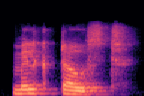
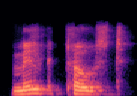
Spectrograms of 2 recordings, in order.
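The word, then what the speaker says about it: milquetoast: If you remember that example, she put about milk toast. Milk toast. Two syllables. The stress is on milk.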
